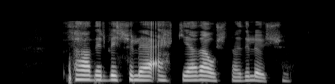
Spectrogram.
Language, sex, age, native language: Icelandic, female, 30-39, Icelandic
